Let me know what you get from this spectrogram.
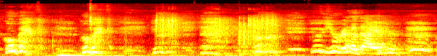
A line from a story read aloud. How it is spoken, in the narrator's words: he's panting and he says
